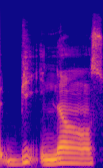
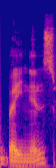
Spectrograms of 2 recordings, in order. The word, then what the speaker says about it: Binance: Et comme on dit, jamais 203, on va parler de Binance ou Binance, prononce-le comme tu veux.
